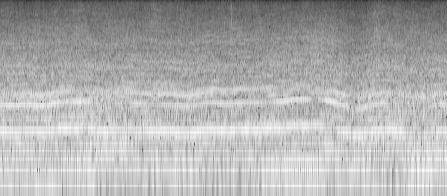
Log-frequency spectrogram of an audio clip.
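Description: Dirt track race cars in the World of Outlaws game roar ahead at a restart, a steady wavering engine drone of several motors holding near and loud without pause.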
